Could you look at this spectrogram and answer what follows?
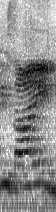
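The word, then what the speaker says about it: design: जैसे अगला एग्जांपल है डिजाइन डी ई एस आई जी एन इसको बोलेंगे डिजाइन डिजइन हमने जी नहीं बोला य डिजइन ठीक है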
